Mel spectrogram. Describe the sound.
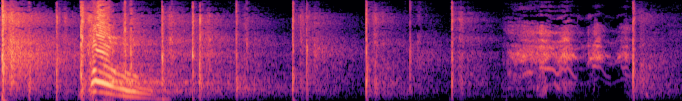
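Balloons being popped for a Fourth of July celebration, in a rapid, irregular burst of sharp, loud bangs, one after another, while a person exclaims and voices chatter in between the pops.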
